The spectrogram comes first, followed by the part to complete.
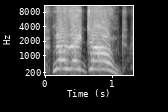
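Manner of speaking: furious shout. Real, not acted. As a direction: bellow each word out slowly.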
